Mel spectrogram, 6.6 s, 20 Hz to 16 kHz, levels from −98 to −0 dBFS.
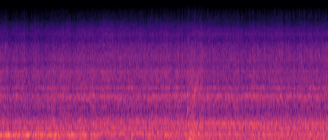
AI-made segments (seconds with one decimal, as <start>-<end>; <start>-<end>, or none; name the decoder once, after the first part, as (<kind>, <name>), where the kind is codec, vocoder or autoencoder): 1.0-2.9 (autoencoder, DAC-VAE)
